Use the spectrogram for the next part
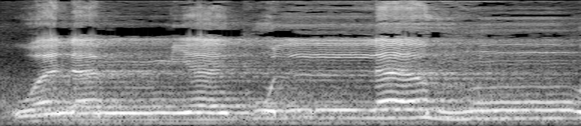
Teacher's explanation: ha besar dengan tenggorokan yang paling jauh.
